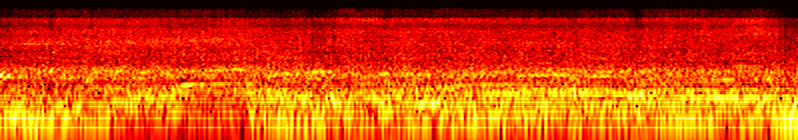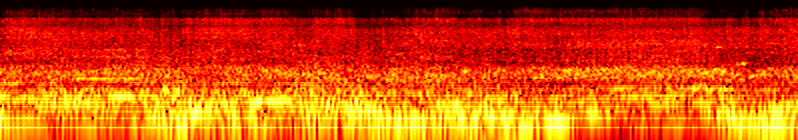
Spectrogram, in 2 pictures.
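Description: Demolition derby cars' engines revving hard, their pitch rising and falling again and again as the cars spin their wheels in the dirt and ram each other, with a few thuds of impacts.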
